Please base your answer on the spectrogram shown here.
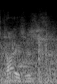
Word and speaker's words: Caesar: there they told Julius Caesar to uh or Julius Kaiser pronounce it correctly Julius Kaiser to uh take to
